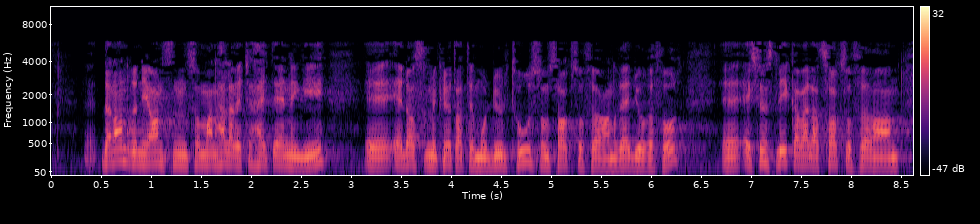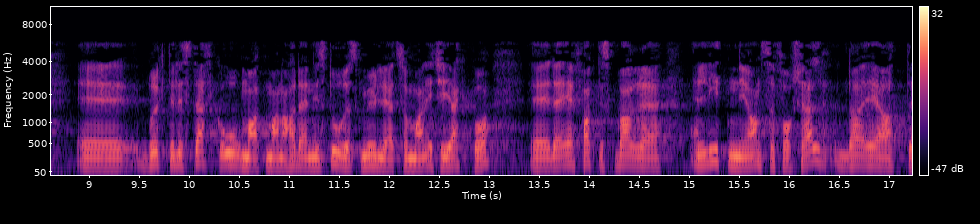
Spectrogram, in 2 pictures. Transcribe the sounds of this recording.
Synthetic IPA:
d̪ɛnɑnd̪ʁənʏɑnsn̩sɔmːɑnɦɛlːəɾʁɪçːəɛɦæɪlt̪eːnɪɡɪ | ɛd̪ɑːsɔmɛkʰnʏt̪ːɑt̪ʰɪlmʊd̪ʉːlt̪ʰuːsɔmsɑːksʊɾføːɾɑɾnʁeːd̪juːʁəfɔʁ | ɛɡsʏnsliːkɑʋɛlːɑt̪sɑːksʊføːɾɑɾn | bɾʉkt̪əlɪt̪st̪æʁkəuːʁmɑt̪mɑnhɑd̪ːəæɪnhɪst̪uːɾɪskmʉːlɪheːt̪sɔmːɑnɪçəjɛkːpʰɔ | d̪ɛɛɾfɑkt̪ɪsk̚bɑːʁə | ɛɪnliːt̪n̩nʏɑnsəfɔʁʃɛld̪ɑɛɑt̪

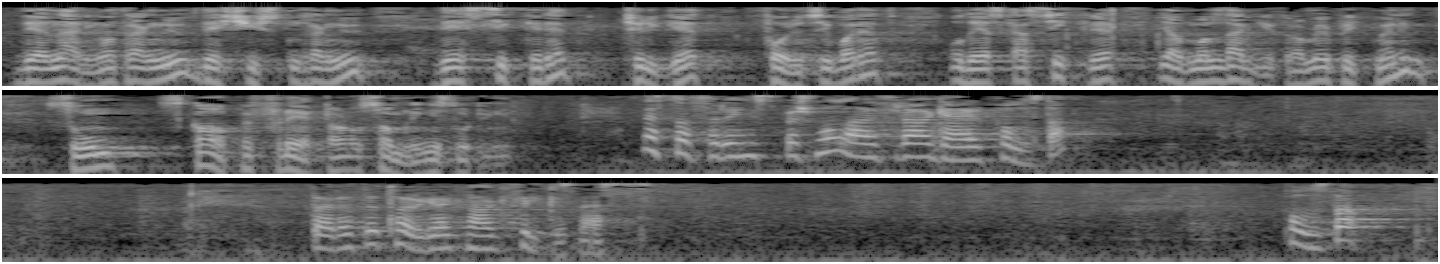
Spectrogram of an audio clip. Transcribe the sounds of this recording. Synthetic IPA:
d̪ɛnæːɾɪŋɑt̪ʰɾɛŋːnʉːd̪ɛçʏst̪ən̩t̪ʰɾɛŋnʉː | d̪ɛæsɪkːəɾheːt̪t̪ʰːɾʏɡheːt̪ | fɔɾʉːt̪sɪɡbɑɾheːt̪ | ɔd̪ɛskɑsɪkːɾəjɛnmɑlɛɡːəfɾɑmːɛpʰlɪk̚t̪mɛlːɪŋsɔmskɑːpəfleːʈʰɑːlɔsɑmlɪŋɪst̪uːʈɪŋːə | nɛst̪əɔpfœlɪŋspœʂmoːlæɾfɾɑɡæɪɾpʰoːləst̪ɑː | d̪̥æɾɛt̪ət̪ʰɔɾɡækʰnɑːɡfʏlkəsnḛːs | pʰoːləst̪ɑː

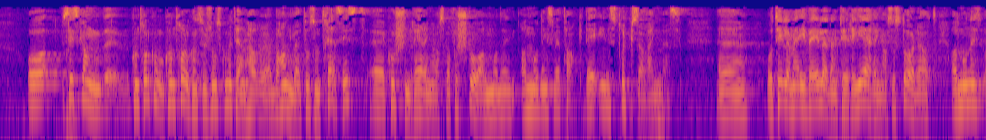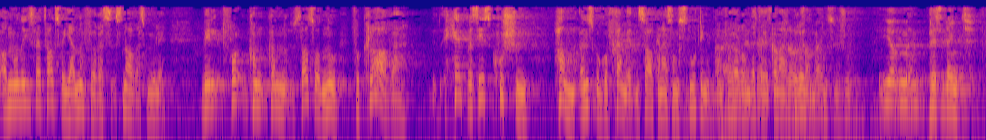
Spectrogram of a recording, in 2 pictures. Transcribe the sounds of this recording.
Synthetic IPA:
ɔsɪst̪ɡɑŋːkʰʊnt̪ʰʁɔlkʰʊnt̪ʰʁɔlːkʰʊnsɪt̪ʉʂuːnskʰʊmɪt̪ʰeːənɦɑɾbəɦɑnd̪lɑt̪ʰuːʉsnɔt̪ʰɾeːsɪst̪kʰʊʂn̩ɾɛjeːɾɪŋɑɾskɑfɔʂʈoːɑɑnmuːd̪nɪŋsʋeːt̪ʰɑ̰ːkd̪ɛɪnst̪ɾʉksɑ̰ɾɛŋnə̰s | ʔɔt̪ʰɪlːɔmɛɪʋæɪleːd̪ənt̪ʰɪlɾɛjeːɾɪŋɑsɔst̪oːɖɛɑt̪ɑnmːɪɑd̪mʊnɪsfɛt̪sʰɑlkskɑjɛnːʊmføːɾəsːnɑːɾəst̪mʉːlɪ | ʋɪlfɔkʰɑnkʰɑnst̪ɑːt̪soːd̪n̩nuːfɔɾkʰlɑːɾə | hɛɪlt̪̚pʰɾɛsiːskʰʊʂn̩ | hɑnœnskəɾɔɡoːfɾɛmːɪd̪ɛnsɑːkənæsɔnːst̪uːʈɪŋːəkʰɑnfɔhøːɾəɔmd̪ɛt̪ːəkʰɑnʋæːɾəbɾʉd̪mɛkkʰʊnsɪt̪ʉʂuːn | jɑpʰɾɛsɪd̪ɛnt̪

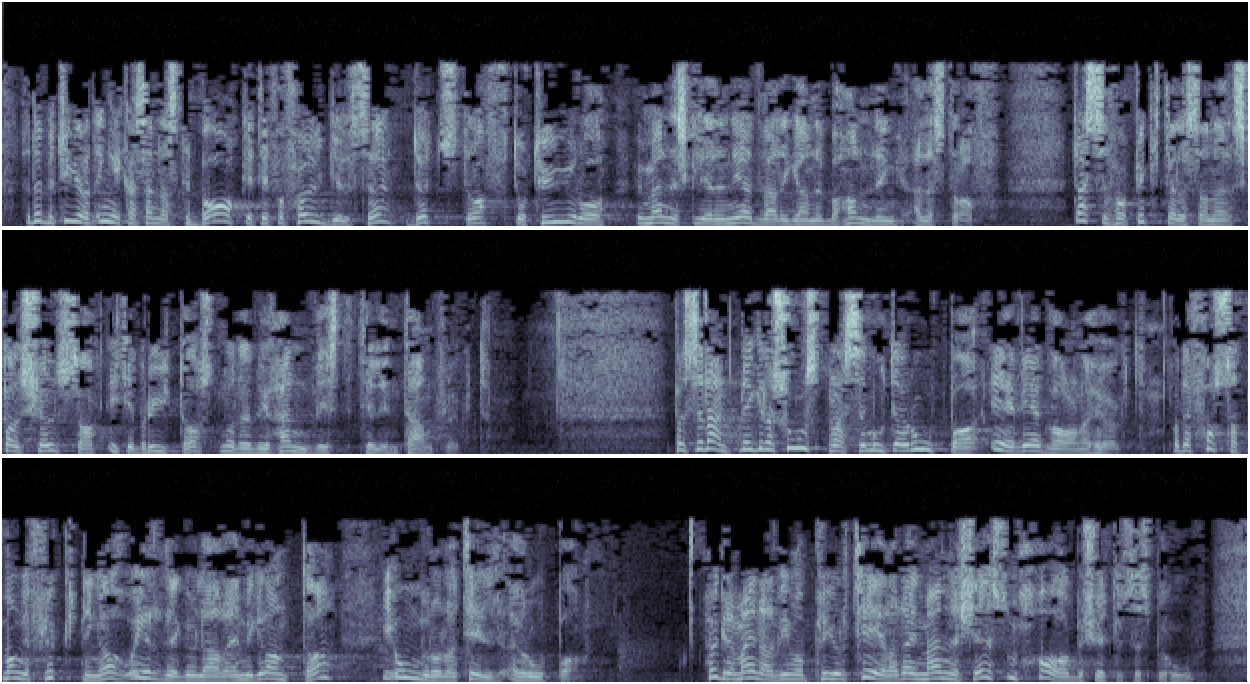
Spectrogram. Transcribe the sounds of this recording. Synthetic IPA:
sɔd̪ɛbət̪ʰyːɾɑt̪ɪŋːənkʰɑnsɛnːɑst̪ʰɪlbɑːkət̪ɪlfɔɾfœlɡəlsəd̪œd̪st̪ɾɑft̪ʰɔʈʰʉːɾɔ | ʉmɛnːəskəlɪəneːd̪ʋæɾɪɡɑnəbəɦɑnd̪lɪŋɛlːəst̪ɾɑ̰f | d̪̥ɛsːəfɔɾpʰlɪkt̪əlsənəskɑlʃøːlsɑːkt̪ɪçːəbɾyːt̪ɔsnɔɖɛbliːɾhɛnʋiːst̪ʰːɪlɪnt̪ʰæːɳflʉ̰kt̪ | pʰɾɛsɪd̪ɛnt̪mɪɡɾɑʂuːnspʰɾɛsəmuːt̪ɑʉɾuːpɑʔɛʋeːd̪ʋɑːɾɑɳəhøːkt̪ɔd̪ɛæɾfɔɾsɑt̪mɑŋːəflʏkt̪nɪŋəɾɔɪrɛɡʉlæːɾəɛmɪɡɾɑnt̪əɾɪʊmɾoːd̪ət̪ʰɪlœʉɾuːpɑ̰ | hœɡɾəmæɪnəɾɑt̪ʋɪmɔpʰɾɪʊɾɪt̪ʰeːɾəd̪æɪmɛnːəʃəsɔmhɑɾbəʃʏt̪ːəlsəsbəhuːʋ

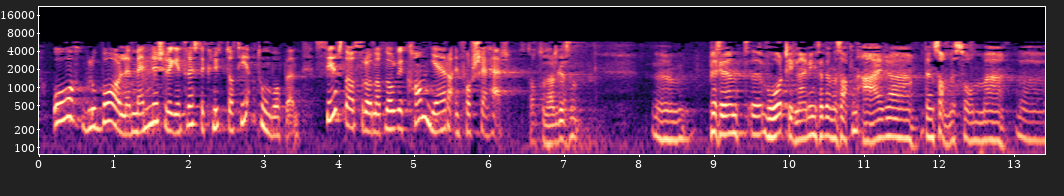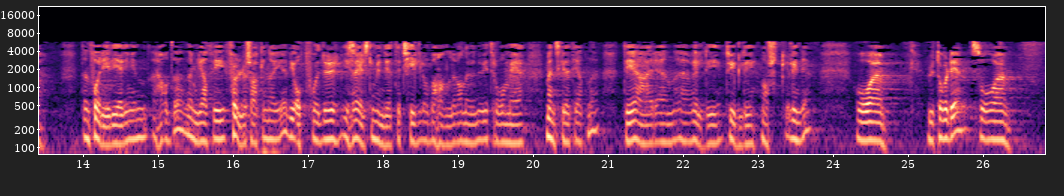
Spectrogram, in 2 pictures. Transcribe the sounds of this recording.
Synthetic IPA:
ɔɡlʊbɑːləmɛnːəʂəlɪɡəɪnt̪ʰɾɛsəɾkʰnʏt̪ːɑt̪ʰɪlʔɑt̪ʰuːmʋoːpə̰nseːəɾst̪ɑːt̪sɾoːd̪nɑt̪nɔɾɡəkʰɑnjæːɾəʔæ̰ɪnfɔʂɛlɦæ̰ːɾ | t̪ʰnhɛlɡəsn̩ | pʰɾɛsɪd̪ɛnt̪ʋoːʈʰɪlnæɾmɪŋt̪ʰɪld̪ɛnːəsɑːkənæɾd̪ɛnsɑmːəsɔm | d̪̥ɛnfoːɾɪəɾɛjeːɾɪŋənhɑd̪ːənɛmlɪɑt̪ʋɪfœlːəʂɑːkənːœʏəʋɪɔpfɔɾd̪ɾəɾɪsɾɑeːlskəmʏnd̪ɪheːt̪əʈʰɪlɔbəhɑnd̪ləʋɑnʉːnʉʋɪt̪ʰɾuːmɛ | mɛnːəskəɾɛt̪ːɪheːt̪ənəd̪̥ɛæɾɛnʋɛld̪ɪt̪ʰyːd̪əlɪnɔʂklɪnjə | ɔ | ʉːt̪oːʋəɖɛsɔ

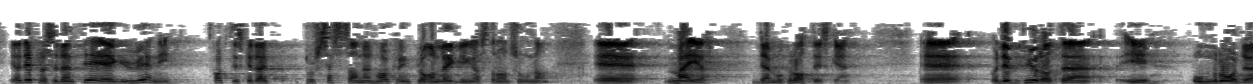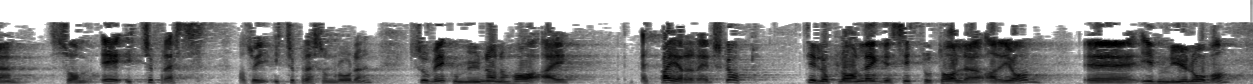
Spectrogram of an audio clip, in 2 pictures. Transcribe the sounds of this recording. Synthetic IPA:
jɑ̰ːd̪ɛpʰɾɛsɪd̪ɛnt̪̚d̪ɛɾɛɡʉeːnɪ | fɑk̚t̪ɪskəd̪æɪpʰɾʊsɛsːɑnɛnhɑːɾkʰɾɪŋːpʰlɑːnlɛɡːɪŋɑst̪ɾɑnʂuːnɑ̰ʔɛmæɪɾ | d̪ɛmʊkʰɾɑːt̪ɪskə̰ | ɔd̪ɛbət̪ʰyːɾɑt̪ɪ | ʊmɾoːd̪ənsɔmɛʔɪt͡ʃːəpʰɾɛs | ʔɑlsɔɪʔɪt͡ʃːəpʰɾɛsɔmɾoːd̪ə | sɔʋɪlkʊmʉːnɑnəɦɑːæɪ | ʔæɪt̪̚bæɪɾəɾeːd̪skɑːp | t̪ʰɪlɔpʰlɑːnlɛɡːəsɪt̪ʰːʊt̪ʰɑːləʔɑɾɛɑːl | ɪd̪n̩nyːəloːʋɑ

